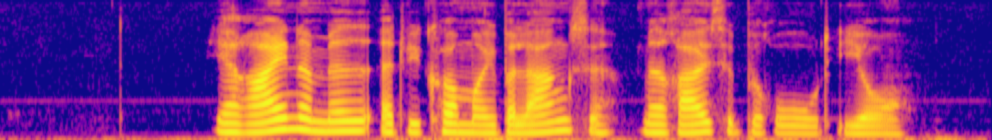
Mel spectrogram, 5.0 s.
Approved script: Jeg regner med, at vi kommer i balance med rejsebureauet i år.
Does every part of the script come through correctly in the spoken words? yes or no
yes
